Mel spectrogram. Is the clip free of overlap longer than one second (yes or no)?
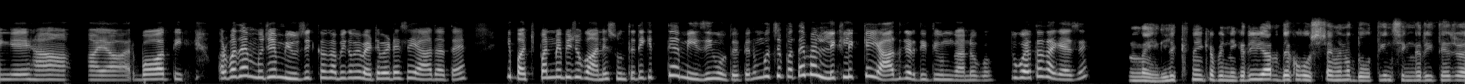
yes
